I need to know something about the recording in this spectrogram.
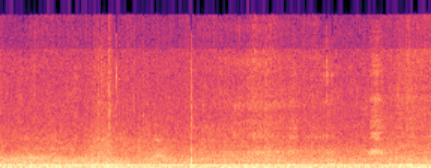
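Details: Western honey bees (Apis mellifera) fanning inside the hive in a steady low buzzing hum, reacting to an electronic smoker's smoke as with real smoke, checked after a week of hard freezes and windy weather.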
